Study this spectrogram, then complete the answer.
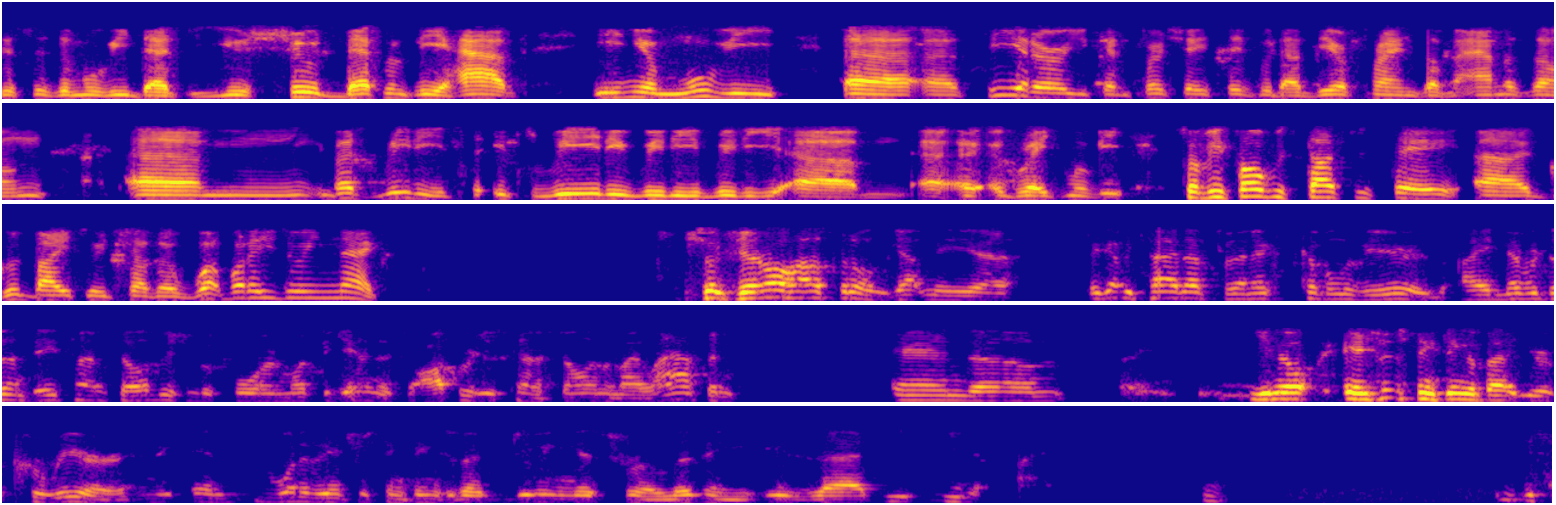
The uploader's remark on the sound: On the phone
